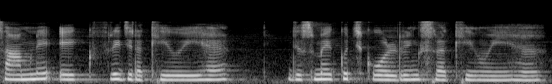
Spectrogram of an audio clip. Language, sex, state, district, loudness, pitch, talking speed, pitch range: Hindi, female, Uttar Pradesh, Lucknow, -16 LUFS, 220 Hz, 140 wpm, 210-235 Hz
